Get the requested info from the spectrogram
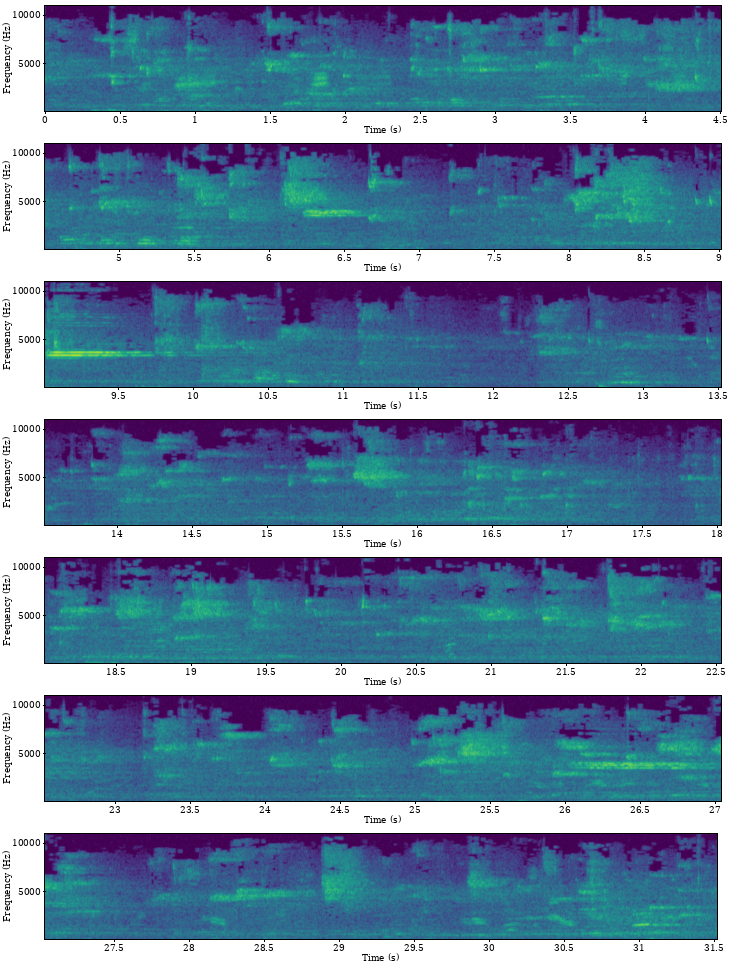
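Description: Basketball bouncing on a hardwood gym floor during a game, with indistinct voices of players and spectators echoing in a large gym. Two short high squeaks cut through, about a third of the way in and near the end.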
